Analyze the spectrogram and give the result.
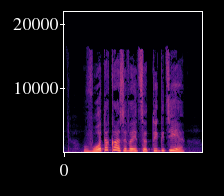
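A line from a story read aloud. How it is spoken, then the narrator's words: Loud shout, stranger. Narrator (Russian): громко крикнул незнакомец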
